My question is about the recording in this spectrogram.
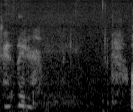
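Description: One softly spoken word, then near silence: room tone.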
